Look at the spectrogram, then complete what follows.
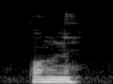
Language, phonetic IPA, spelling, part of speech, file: Polish, [ˈpɔlnɨ], polny, adjective, LL-Q809 (pol)-polny.wav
